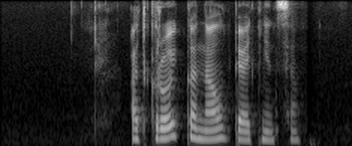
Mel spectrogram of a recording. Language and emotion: Russian, neutral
